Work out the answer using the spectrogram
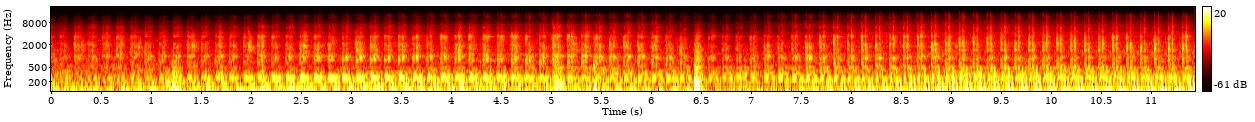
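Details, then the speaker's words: Yanmar 2GM20F sailboat diesel just after lift pump and mixing elbow replacement and fuel priming, in neutral: steady low chug idle with unevenly wavering firing; rough idle, cause not yet known. "oh these Idols a little rough"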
